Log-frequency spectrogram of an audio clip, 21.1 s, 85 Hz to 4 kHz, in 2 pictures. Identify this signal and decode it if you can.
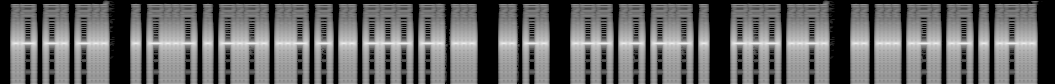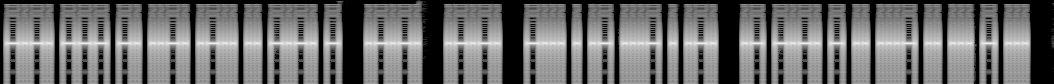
Morse code, heard as a keyed tone, about 30 wpm, 550 Hz. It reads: AND EXECUTIONS IN WAKE OF ISRAEL CONFLICT <AR> <AR> BEAVER ACTIVISTS
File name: podcast / News headlines-1x-30x30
